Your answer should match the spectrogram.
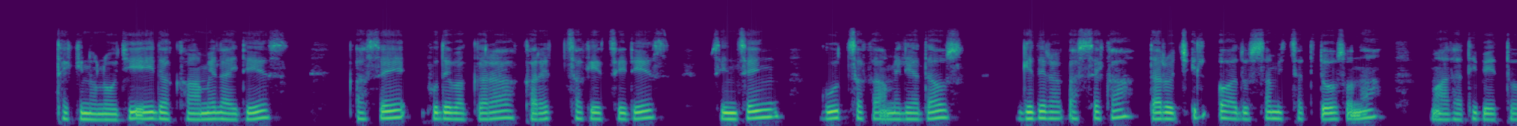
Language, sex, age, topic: Gamo, male, 18-24, agriculture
